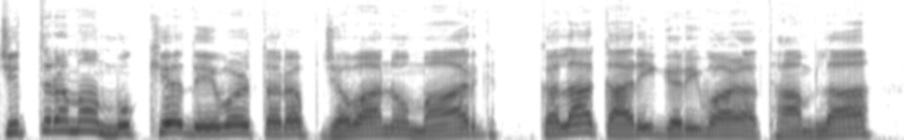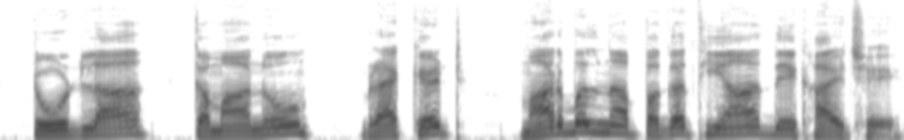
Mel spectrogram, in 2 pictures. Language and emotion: Gujarati, neutral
